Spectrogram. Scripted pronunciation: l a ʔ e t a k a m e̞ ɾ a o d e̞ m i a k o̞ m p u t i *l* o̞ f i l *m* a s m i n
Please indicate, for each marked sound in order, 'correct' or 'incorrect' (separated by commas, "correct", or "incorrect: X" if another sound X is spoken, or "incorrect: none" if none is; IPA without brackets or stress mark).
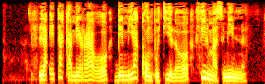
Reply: correct, correct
